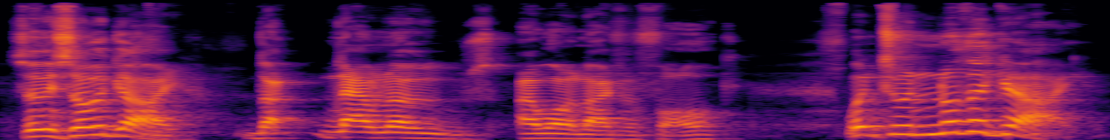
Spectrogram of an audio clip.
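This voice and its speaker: A man's voice: fairly high pitch, big pitch swings, unhurried, a little mellow. A man vlogging a holiday review, ranting with exasperation, swearing and sarcasm. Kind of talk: angry ranting travel diary.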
